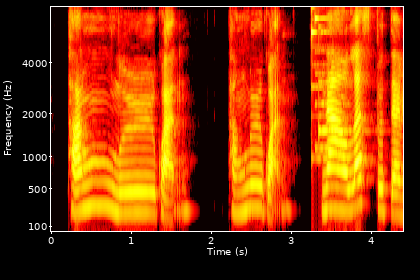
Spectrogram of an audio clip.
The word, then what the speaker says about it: 박물관: Next, 박물관, museum. 박 ends with 기역 and next syllable 물 starts with 미음. So this case, 박 is pronounced as 방, 박물관, 박물관.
